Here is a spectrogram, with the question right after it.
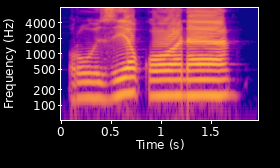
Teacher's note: ada mad tabi'i kasrah bertemu dengan ya sukun. Panjangnya dua harokat.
